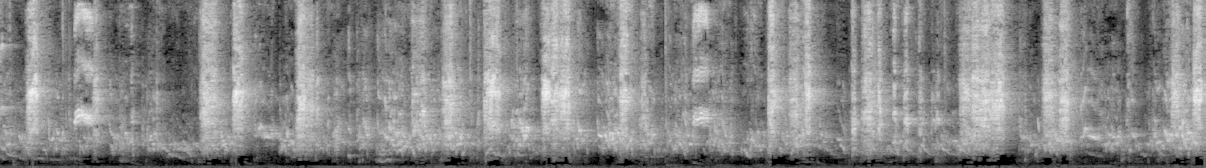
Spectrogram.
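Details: Captive budgies keep up a continuous, high, raspy chatter of rapid chirps and squawks, pulsing in louder bursts about every half second throughout.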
